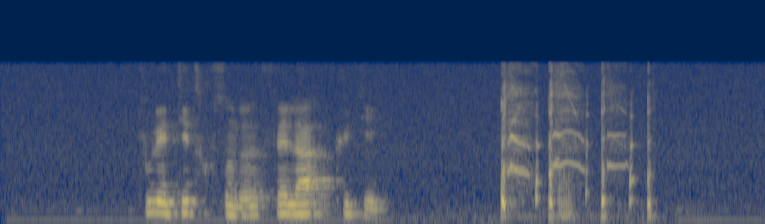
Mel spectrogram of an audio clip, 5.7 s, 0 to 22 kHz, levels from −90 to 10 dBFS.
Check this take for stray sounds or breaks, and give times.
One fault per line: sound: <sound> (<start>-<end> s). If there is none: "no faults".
sound: cough (3.7-4.9 s)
